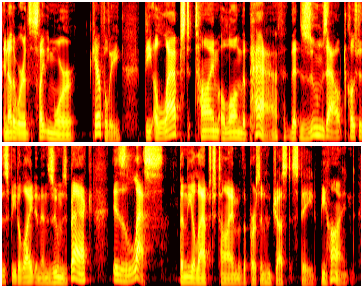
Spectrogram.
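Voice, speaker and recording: Low-voiced man explaining, with lively intonation. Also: measured pace. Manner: didactic and conversational, with emphatic stresses. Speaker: podcast host and physics explainer. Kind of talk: solo explanatory science talk, informal lecture.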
